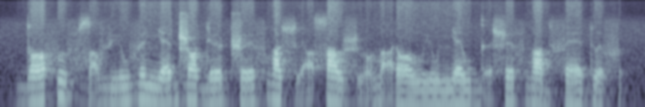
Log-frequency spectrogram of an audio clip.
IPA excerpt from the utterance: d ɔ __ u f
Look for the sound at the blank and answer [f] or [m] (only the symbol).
f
